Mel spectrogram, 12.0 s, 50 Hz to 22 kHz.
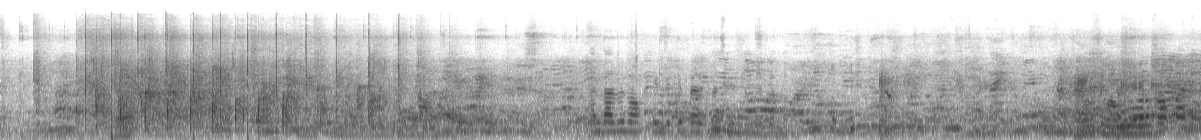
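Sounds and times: voices chattering: 0.0 - 12.0.

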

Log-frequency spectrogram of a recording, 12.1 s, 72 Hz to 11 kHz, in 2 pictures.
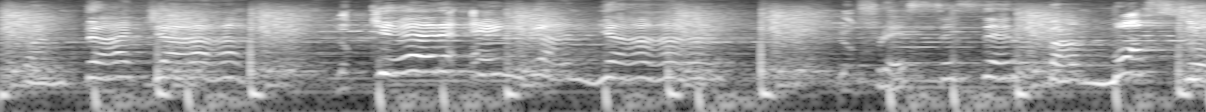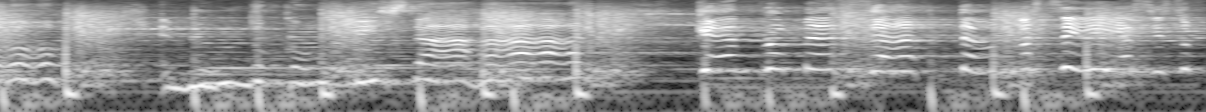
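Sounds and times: backing band: 0.0 - 11.9
woman singing pop song: 0.0 - 12.0.

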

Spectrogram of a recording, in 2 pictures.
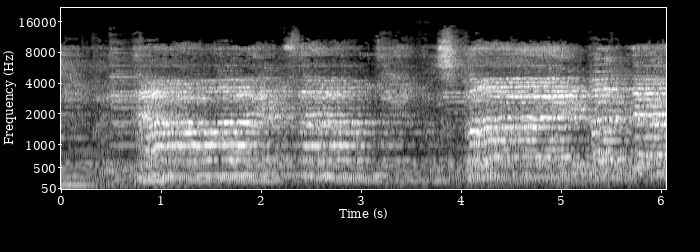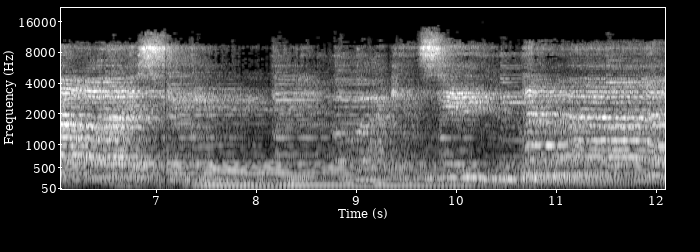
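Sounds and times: acoustic guitar: 0.0 - 12.0
keyboard: 0.0 - 12.0
woman and man singing: 0.5 - 7.9, 8.7 - 12.0.

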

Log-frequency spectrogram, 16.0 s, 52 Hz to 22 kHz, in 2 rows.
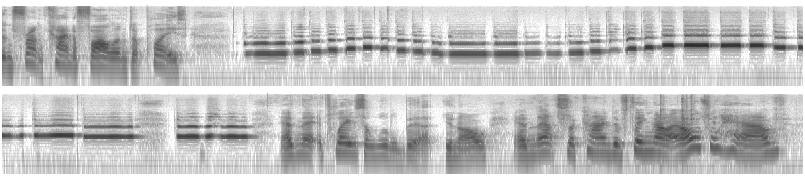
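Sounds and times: penny whistle playing tune: 2.4 - 10.6.

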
